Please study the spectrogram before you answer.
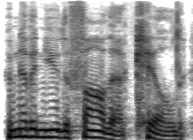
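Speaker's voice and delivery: usual speaking voice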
